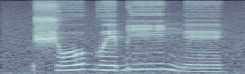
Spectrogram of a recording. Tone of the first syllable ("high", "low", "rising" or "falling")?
rising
